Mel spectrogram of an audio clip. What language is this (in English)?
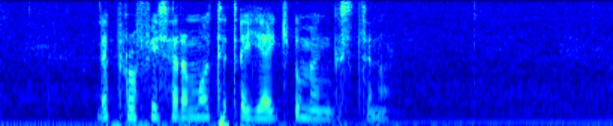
Amharic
